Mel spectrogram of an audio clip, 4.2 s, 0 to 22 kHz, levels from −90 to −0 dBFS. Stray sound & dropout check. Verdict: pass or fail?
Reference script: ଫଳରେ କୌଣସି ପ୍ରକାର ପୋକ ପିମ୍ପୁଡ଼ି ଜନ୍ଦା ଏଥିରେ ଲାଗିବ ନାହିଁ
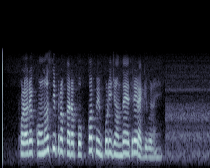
pass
